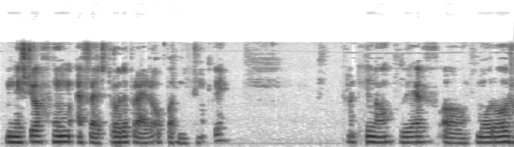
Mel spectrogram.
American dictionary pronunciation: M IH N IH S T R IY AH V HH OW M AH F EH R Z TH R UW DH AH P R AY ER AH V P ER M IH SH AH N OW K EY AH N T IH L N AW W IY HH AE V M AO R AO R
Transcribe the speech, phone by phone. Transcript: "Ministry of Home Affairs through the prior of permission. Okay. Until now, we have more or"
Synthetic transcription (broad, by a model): M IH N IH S T R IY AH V HH OW M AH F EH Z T R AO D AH P R AY ER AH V P ER M IH SH AH N OW K EY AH T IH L N AW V IY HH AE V M AO R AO R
